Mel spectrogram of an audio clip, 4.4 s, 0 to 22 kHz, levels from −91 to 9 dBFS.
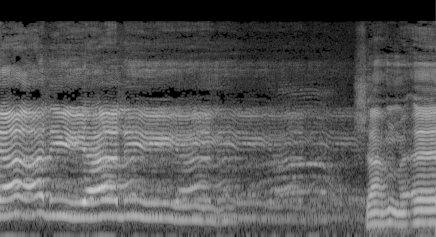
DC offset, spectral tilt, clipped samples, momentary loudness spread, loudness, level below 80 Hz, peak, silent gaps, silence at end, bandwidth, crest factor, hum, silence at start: under 0.1%; -2.5 dB/octave; under 0.1%; 16 LU; -18 LUFS; -56 dBFS; -4 dBFS; none; 0 s; 16 kHz; 16 dB; none; 0 s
